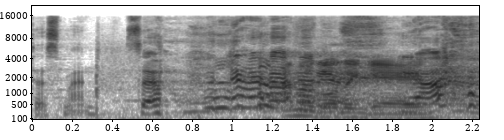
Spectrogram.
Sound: everyone laughs

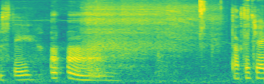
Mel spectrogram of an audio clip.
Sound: moaning

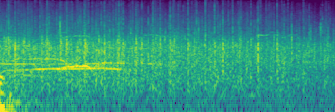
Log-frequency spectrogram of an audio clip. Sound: audience applauding

